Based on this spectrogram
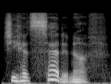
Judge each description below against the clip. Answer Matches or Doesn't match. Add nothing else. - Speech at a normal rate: Doesn't match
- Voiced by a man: Matches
